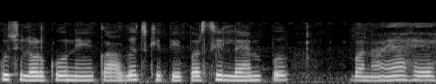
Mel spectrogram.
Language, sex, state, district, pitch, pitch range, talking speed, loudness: Hindi, female, Uttar Pradesh, Varanasi, 195 Hz, 185-200 Hz, 135 wpm, -16 LUFS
